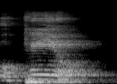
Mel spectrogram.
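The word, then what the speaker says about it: οἰκέω: Inaingon sa Griego, okeo. Okeo, no? Pag-pronounce sa Greek, kinanglan ma-pronounce nimo ang E-O, no?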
